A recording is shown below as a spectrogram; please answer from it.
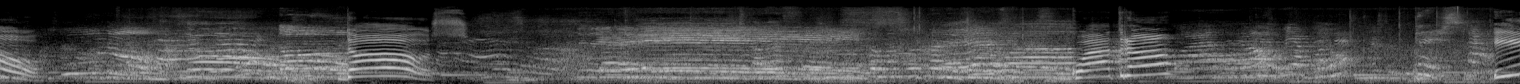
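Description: Young children's high-pitched voices chattering and calling out in a classroom.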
